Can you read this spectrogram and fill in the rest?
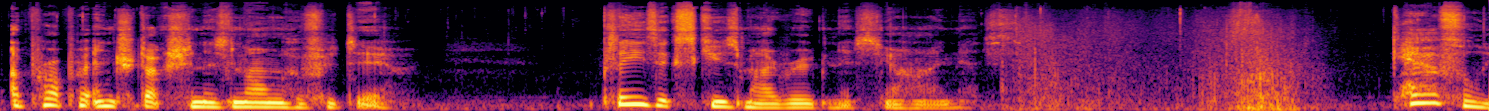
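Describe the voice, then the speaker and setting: A woman playing a stern high elf warrior in an ASMR roleplay, with formal, commanding, impatient phrasing and a soft, breathy delivery that often drops toward a whisper. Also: exaggerated voice. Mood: formal, urgent. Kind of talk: ASMR roleplay, scripted in-character monologue.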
